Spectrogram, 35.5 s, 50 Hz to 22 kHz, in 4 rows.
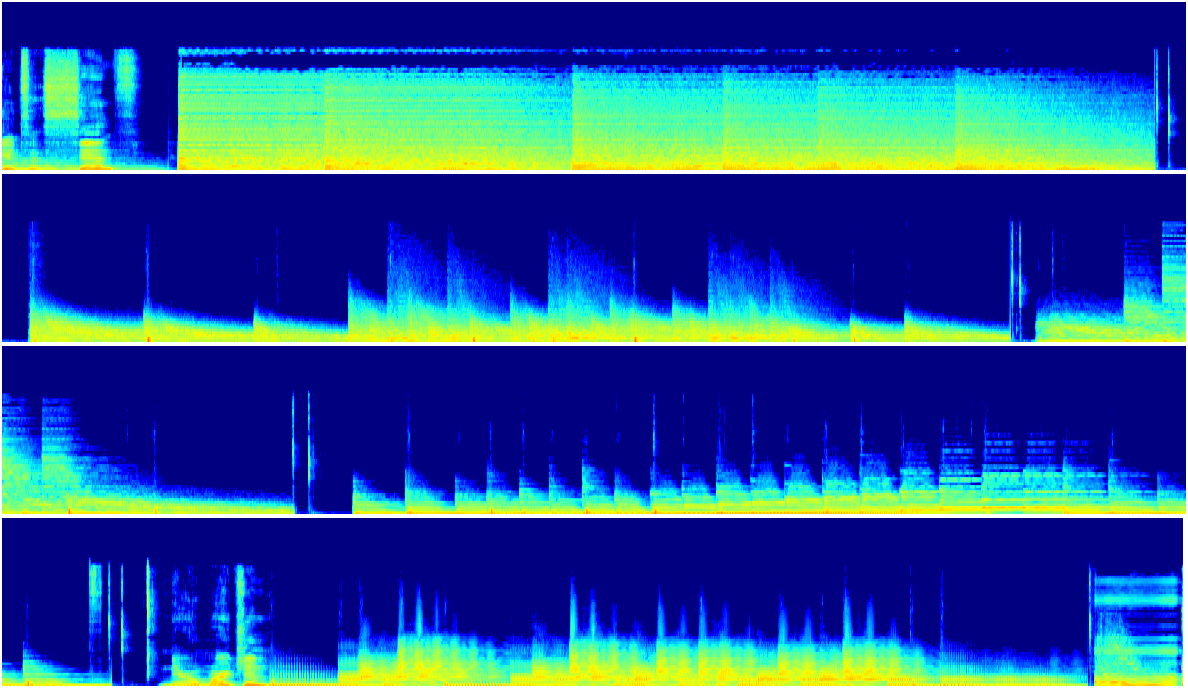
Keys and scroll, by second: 1.3 F4, 4.2 F1, 4.2 F2, 4.2 F3, 11.5 F3, 11.7 F4, 11.8 F3, 12.1 F2, 12.7 F3, 13.1 F4, 13.4 F3, 13.9 F3, 14.3 F4, 14.4 F3, 15.6 F2, 16.6 F2, 17.3 F3, 17.4 F2, 17.6 F4, 17.9 F3, 18.8 F1, 18.8 F2, 20.8 F2, 21.1 F1, 29.9 F1, 30.6 F3, 30.7 F2, 30.8 F4, 31.0 F3.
